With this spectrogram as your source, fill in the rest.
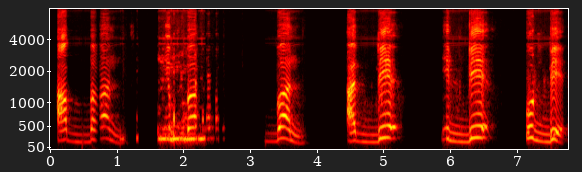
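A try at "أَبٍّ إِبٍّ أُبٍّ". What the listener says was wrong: ना, ये 2 जेर हैं, ये अब बिन, इब्बिन, बिन।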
